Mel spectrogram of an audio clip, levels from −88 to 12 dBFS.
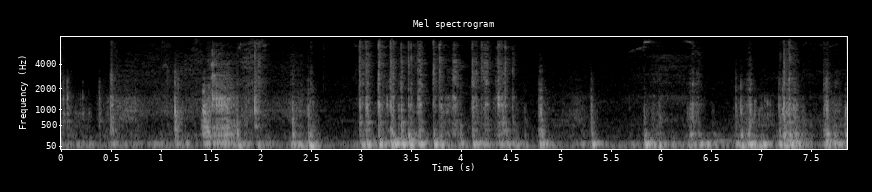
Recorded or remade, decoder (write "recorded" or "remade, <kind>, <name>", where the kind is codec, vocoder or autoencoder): recorded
